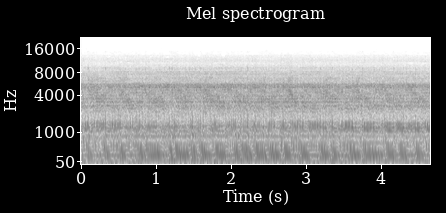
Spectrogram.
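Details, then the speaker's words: Used REDS R5T nitro RC engine running at steady high revs: harsh hiss over its buzz persisting after changing the clutch bell; suspected failing rear crankshaft bearing. "well sadly still making the heing noise I think it's a rear bearing so yeah I have to change your rear bearing"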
